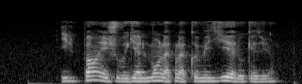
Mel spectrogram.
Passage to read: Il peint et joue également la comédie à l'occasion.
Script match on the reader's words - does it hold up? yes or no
no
